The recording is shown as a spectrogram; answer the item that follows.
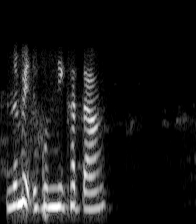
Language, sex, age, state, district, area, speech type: Manipuri, female, 30-45, Manipur, Kakching, rural, conversation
